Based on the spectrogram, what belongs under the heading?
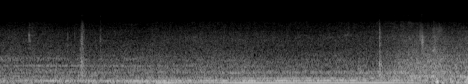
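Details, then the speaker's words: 1999 Jeep Wrangler TJ road test after redoing Dana 35 bearings the correct way, following an earlier installer error: steady low drivetrain hum with no whine, howl or clunk, shifting nicely; normal differential. "Shifting through the gears nicely too. Oh man, I think we did it."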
